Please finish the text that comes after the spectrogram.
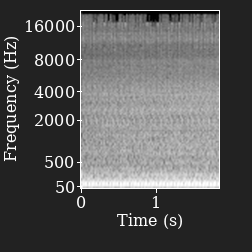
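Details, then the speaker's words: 1990 Dodge Grand Caravan LE at idle, holding temperature: a fast, even rhythmic knock from a failing radiator fan that sounds like rod knock, getting quieter; engine itself runs fine; fan may need replacing. "that fan sounds like rod knock and I hate it"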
